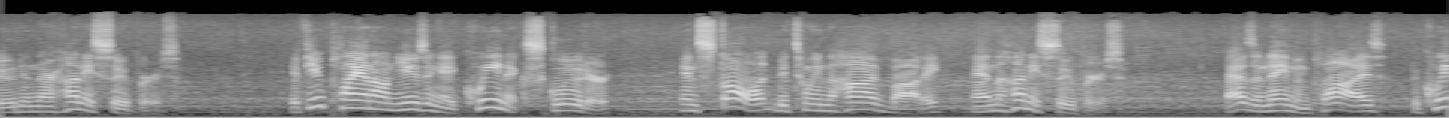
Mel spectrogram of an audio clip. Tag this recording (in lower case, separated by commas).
bee or wasp, housefly, insect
